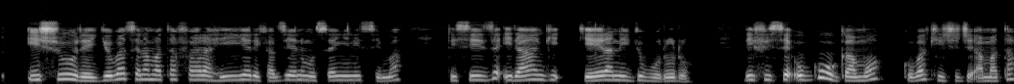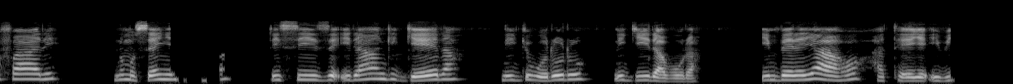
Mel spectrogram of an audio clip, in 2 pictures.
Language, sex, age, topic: Rundi, female, 36-49, education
